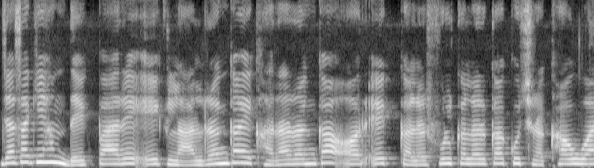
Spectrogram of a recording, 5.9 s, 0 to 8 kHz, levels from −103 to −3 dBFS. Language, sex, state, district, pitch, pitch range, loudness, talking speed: Hindi, female, Bihar, Katihar, 230 Hz, 210-245 Hz, -13 LUFS, 220 wpm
